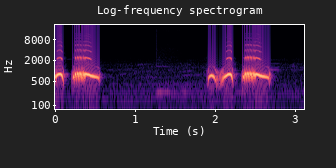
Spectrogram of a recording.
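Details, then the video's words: Spotted dove calling to attract wild doves: the tail of one cooing phrase, a pause with a faint low murmur, then another phrase of looping short coos and a long falling coo. "tiếng chim cu gáy đồng son gáy gọi bổi nhanh về cội nhất hiện nay"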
